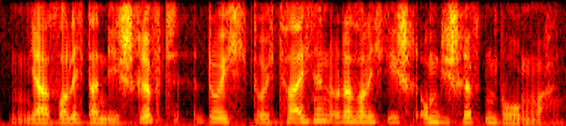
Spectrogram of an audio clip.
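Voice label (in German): "durchzeichnen", German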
